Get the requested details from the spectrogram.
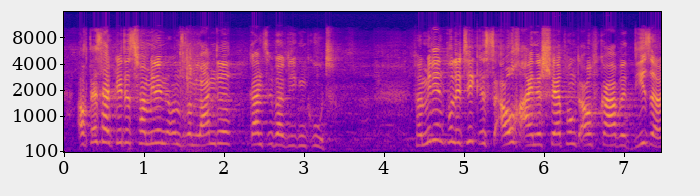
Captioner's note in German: none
